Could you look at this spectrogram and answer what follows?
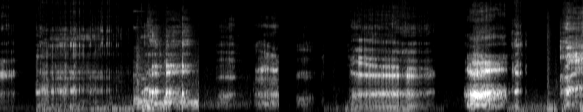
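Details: Compilation of burps taken from online videos: a series of loud, drawn-out voiced belches separated by short pauses; repeated burping, likely deliberate.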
